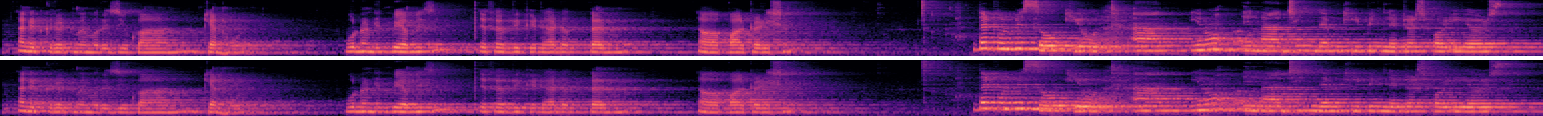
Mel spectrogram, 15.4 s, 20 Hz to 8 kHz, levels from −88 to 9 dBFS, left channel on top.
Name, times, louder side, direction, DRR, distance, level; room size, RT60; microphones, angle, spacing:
voice 1, 0.2-2.5 3.4-4.5 4.8-6.3 7.0-7.9 9.5-9.6, left 2 dB, 25° left, 7 dB, 0.3 m, -22 dB
voice 2, 9.7-15.0, left 1 dB, 85° left, 4 dB, 0.6 m, -18 dB
11.0 x 3.8 x 4.5 m, 2.3 s
head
